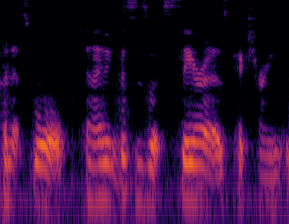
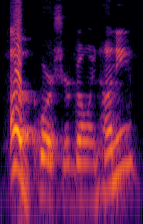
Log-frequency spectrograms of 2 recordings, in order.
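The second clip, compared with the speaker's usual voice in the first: firm father; 9 dB louder than usual. Acted. Father insisting.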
